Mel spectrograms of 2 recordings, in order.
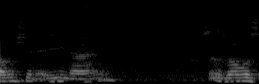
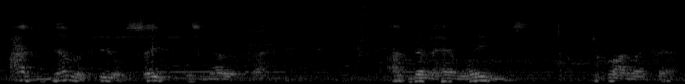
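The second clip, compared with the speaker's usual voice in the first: quiet, shy confession; soft and timid; 9 dB quieter than usual. Acted. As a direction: say it softly, a little scared.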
